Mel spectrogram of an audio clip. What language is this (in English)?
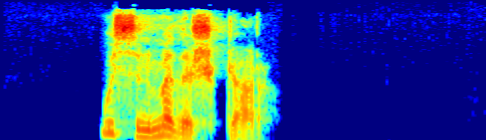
Kabyle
